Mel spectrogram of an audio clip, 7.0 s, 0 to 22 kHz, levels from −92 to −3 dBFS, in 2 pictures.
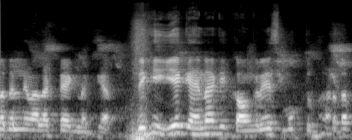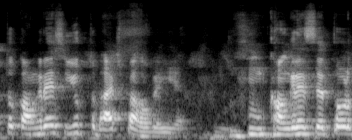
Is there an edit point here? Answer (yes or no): yes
